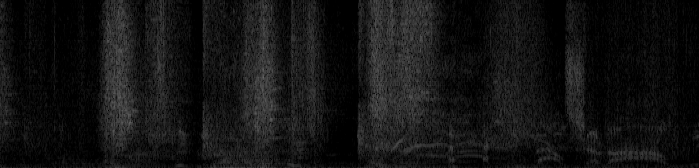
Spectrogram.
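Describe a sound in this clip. Magic blasts whoosh and crackle in a fight with a creature.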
